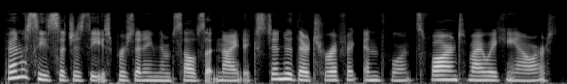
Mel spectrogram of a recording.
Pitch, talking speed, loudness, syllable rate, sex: 200 Hz, 180 wpm, -18 LUFS, 5.8 syllables/s, female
